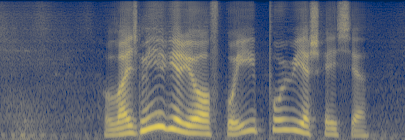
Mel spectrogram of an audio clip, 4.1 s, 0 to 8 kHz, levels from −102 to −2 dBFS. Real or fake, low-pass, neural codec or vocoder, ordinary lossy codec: fake; none; codec, 16 kHz, 0.3 kbps, FocalCodec; none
